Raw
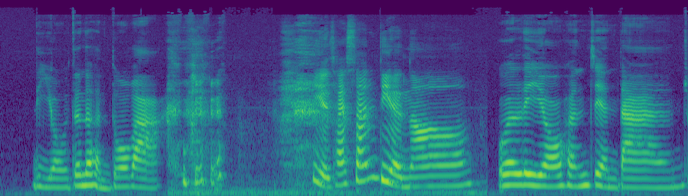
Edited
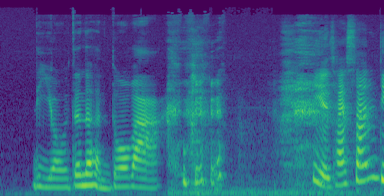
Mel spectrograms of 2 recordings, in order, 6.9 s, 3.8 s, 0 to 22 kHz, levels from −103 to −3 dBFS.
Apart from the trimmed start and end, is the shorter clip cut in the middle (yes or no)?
no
